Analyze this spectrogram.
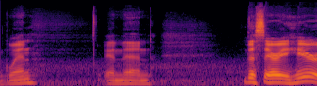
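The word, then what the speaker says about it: Guin: Alabama w the town of goowin pronounced Gwyn is uh another funny story of how it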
